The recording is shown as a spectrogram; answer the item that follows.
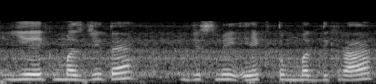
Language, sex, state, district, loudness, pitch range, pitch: Hindi, male, Bihar, Sitamarhi, -17 LUFS, 215-240 Hz, 230 Hz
